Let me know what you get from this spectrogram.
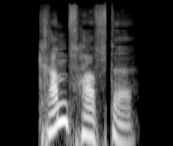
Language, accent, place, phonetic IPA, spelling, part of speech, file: German, Germany, Berlin, [ˈkʁamp͡fhaftə], krampfhafte, adjective, De-krampfhafte.ogg
- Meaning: inflection of krampfhaft: 1. strong/mixed nominative/accusative feminine singular 2. strong nominative/accusative plural 3. weak nominative all-gender singular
